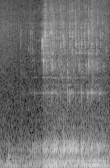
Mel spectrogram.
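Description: A loud, wet slurping sip of a drink starts abruptly after a brief quiet moment and carries on for under a second, hissy and bubbly with no talking.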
